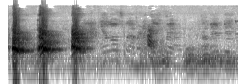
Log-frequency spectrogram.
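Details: German Shorthaired Pointer x Boxer puppy, male, in a playful yet fussy mood, barking on command: three sharp high barks about half a second apart, then quieter whining sounds and a television voice in the background.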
